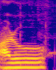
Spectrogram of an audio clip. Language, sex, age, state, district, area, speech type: Assamese, male, 18-30, Assam, Sivasagar, rural, spontaneous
